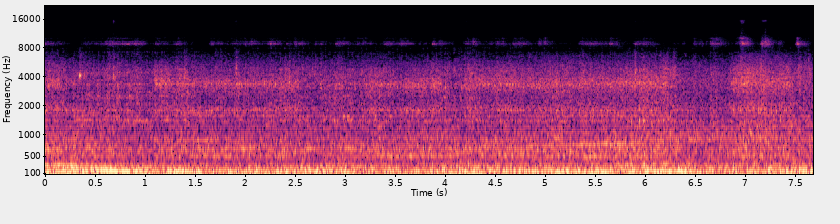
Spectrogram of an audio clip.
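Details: Toyota D4D pickup after gearbox rebuild; steady low diesel rumble with no whine, grinding or clunking from the gearbox: gears engage well, normal gearbox operation.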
